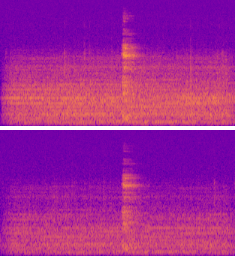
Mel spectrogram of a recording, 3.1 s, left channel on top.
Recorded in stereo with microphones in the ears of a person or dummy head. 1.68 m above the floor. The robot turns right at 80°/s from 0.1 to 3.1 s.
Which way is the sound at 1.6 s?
20° left (ahead or behind).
